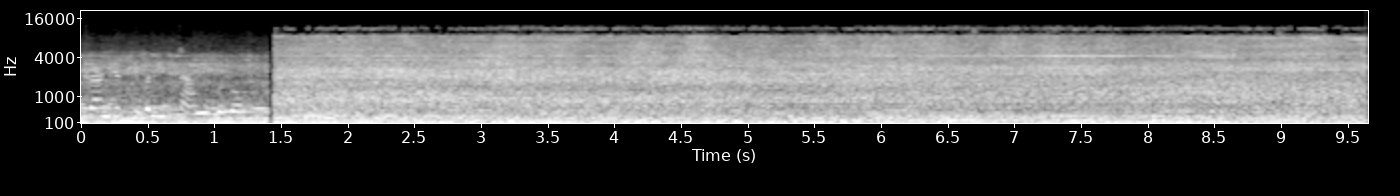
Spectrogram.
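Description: A roaring propeller airliner engine for around 60 passengers, loud and close. A broad steady drone sets in abruptly after a short noisy opening and holds evenly to the end.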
